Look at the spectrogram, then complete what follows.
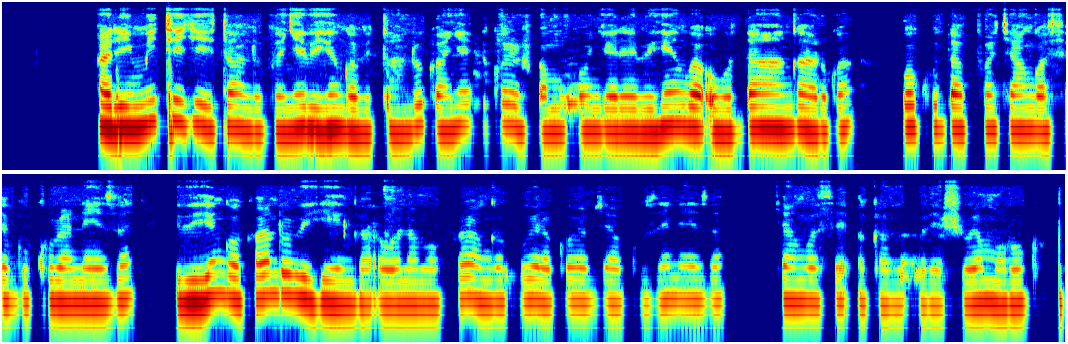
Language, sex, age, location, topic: Kinyarwanda, female, 18-24, Huye, agriculture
